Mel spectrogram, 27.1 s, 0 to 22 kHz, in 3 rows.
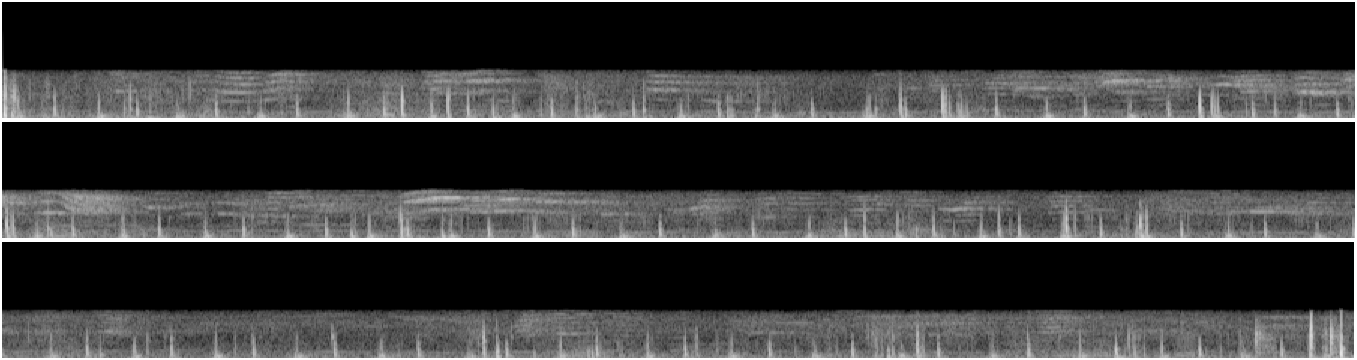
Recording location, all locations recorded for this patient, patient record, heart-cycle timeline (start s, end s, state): tricuspid valve (TV)
aortic valve (AV)+pulmonary valve (PV)+tricuspid valve (TV)+mitral valve (MV)
#Age: Child
#Sex: Female
#Height: 124.0 cm
#Weight: 29.8 kg
#Pregnancy status: False
#Murmur: Absent
#Murmur locations: nan
#Most audible location: nan
#Systolic murmur timing: nan
#Systolic murmur shape: nan
#Systolic murmur grading: nan
#Systolic murmur pitch: nan
#Systolic murmur quality: nan
#Diastolic murmur timing: nan
#Diastolic murmur shape: nan
#Diastolic murmur grading: nan
#Diastolic murmur pitch: nan
#Diastolic murmur quality: nan
#Outcome: Normal
#Campaign: 2014 screening campaign
0.00	16.61	unannotated
16.61	16.72	S1
16.72	16.86	systole
16.86	16.96	S2
16.96	17.18	diastole
17.18	17.28	S1
17.28	17.42	systole
17.42	17.52	S2
17.52	17.76	diastole
17.76	17.86	S1
17.86	18.00	systole
18.00	18.10	S2
18.10	18.34	diastole
18.34	18.46	S1
18.46	18.60	systole
18.60	18.70	S2
18.70	18.90	diastole
18.90	19.02	S1
19.02	19.14	systole
19.14	19.24	S2
19.24	19.44	diastole
19.44	19.56	S1
19.56	19.70	systole
19.70	19.78	S2
19.78	19.98	diastole
19.98	20.10	S1
20.10	20.24	systole
20.24	20.32	S2
20.32	20.54	diastole
20.54	20.66	S1
20.66	20.80	systole
20.80	20.90	S2
20.90	21.14	diastole
21.14	27.06	unannotated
